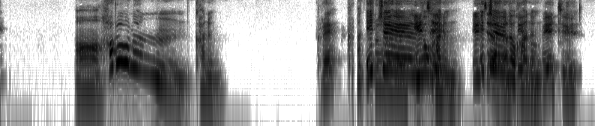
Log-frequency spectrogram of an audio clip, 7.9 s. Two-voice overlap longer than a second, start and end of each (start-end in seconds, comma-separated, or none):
4.8-7.2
